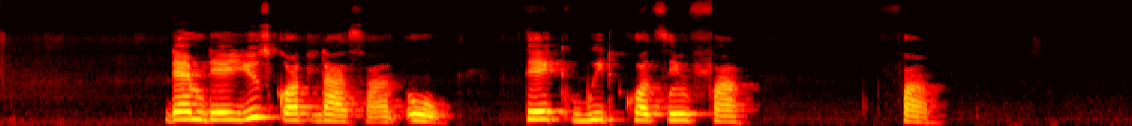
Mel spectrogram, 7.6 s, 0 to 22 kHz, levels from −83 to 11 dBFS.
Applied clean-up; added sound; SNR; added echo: none; none; none; none.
